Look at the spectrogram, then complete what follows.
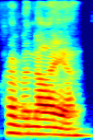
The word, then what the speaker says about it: Kremenaya: And it's spelled Kremena, but it's pronounced Kremenaya.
